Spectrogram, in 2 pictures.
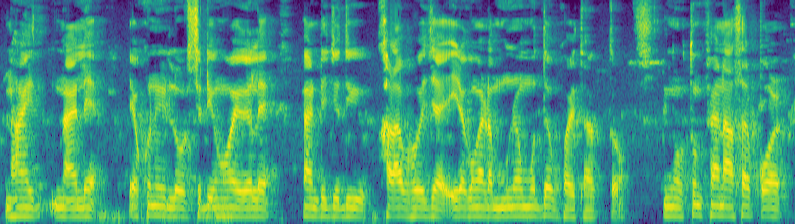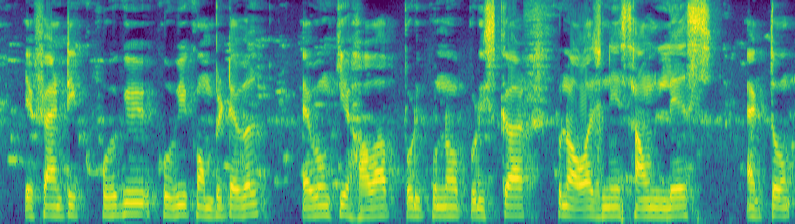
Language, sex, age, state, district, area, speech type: Bengali, male, 18-30, West Bengal, Purba Bardhaman, urban, spontaneous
